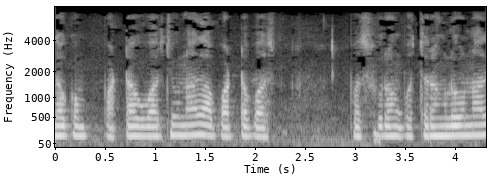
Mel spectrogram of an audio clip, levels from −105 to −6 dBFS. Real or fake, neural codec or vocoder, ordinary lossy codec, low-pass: real; none; MP3, 32 kbps; 7.2 kHz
